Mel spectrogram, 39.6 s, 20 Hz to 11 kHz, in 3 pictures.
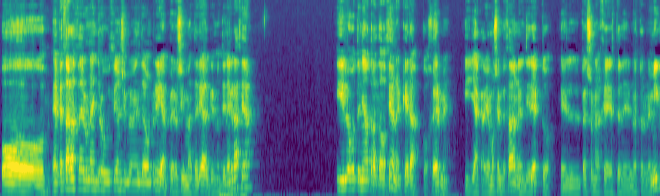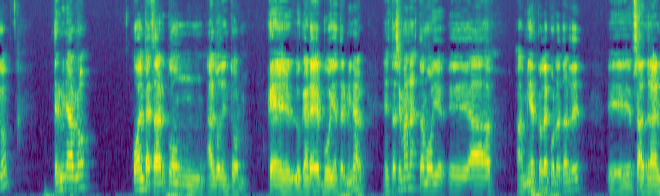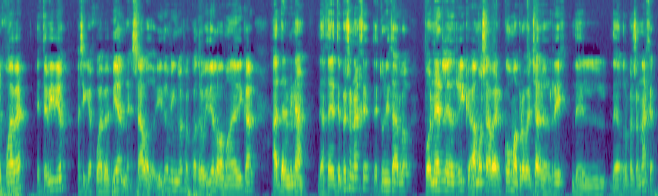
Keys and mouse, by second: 0.6 middle click, 7.7 middle click, 19.4 middle click, 30.9 middle click.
